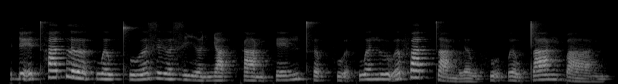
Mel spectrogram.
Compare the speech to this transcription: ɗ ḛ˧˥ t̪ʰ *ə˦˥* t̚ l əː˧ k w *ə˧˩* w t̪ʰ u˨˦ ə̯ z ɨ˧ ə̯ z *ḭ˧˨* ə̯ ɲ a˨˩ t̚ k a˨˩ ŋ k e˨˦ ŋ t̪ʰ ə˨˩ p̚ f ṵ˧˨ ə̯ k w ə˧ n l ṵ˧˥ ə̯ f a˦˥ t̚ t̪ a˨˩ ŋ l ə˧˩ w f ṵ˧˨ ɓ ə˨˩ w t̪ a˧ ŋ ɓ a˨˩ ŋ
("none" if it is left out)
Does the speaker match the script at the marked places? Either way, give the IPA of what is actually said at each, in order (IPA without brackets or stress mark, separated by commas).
a˦˥, ə˧, i˨˩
